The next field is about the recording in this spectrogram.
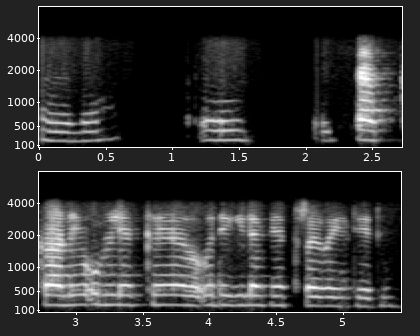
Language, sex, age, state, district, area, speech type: Malayalam, female, 18-30, Kerala, Palakkad, rural, conversation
